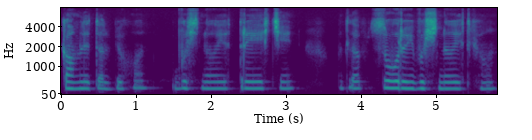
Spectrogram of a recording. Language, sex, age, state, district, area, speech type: Kashmiri, female, 18-30, Jammu and Kashmir, Shopian, rural, spontaneous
